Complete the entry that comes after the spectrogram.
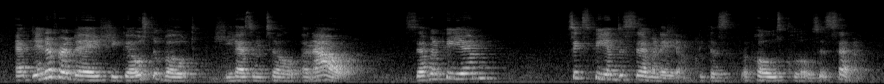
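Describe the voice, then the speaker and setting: A woman with an American accent speaks at a moderate pace in a medium pitch, her intonation lively, with audible room echo and noticeable background noise. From Texas. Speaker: talk show host and columnist. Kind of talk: reading own column with commentary.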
